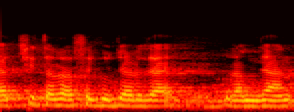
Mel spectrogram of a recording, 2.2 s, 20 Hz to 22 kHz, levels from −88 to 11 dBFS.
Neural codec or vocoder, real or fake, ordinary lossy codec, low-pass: none; real; none; 7.2 kHz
